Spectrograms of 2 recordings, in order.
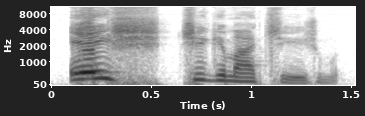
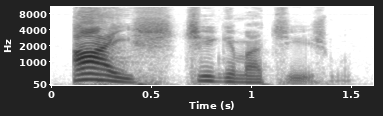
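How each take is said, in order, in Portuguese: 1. A palavra começa com som de 'e'. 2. A palavra começa com som de 'a'. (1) "Isso não existe" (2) "É astigmatismo"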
